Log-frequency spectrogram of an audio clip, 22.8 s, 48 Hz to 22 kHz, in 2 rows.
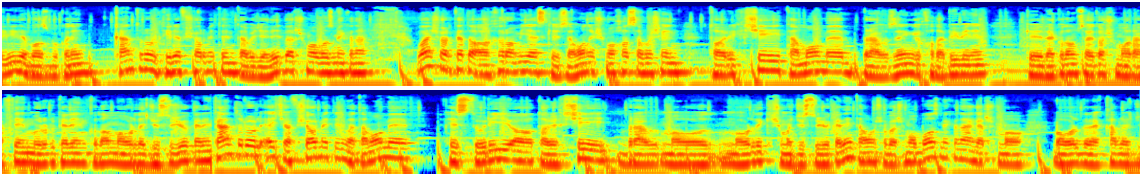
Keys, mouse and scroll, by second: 1.2 ctrl+t, 13.9 ctrl+h.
